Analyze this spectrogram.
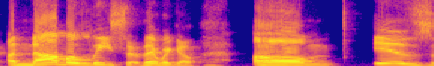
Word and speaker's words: Anomalisa: comes to to uh stop motion and uh an Analisa I can never say it right anomalisa there we go um is uh I know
